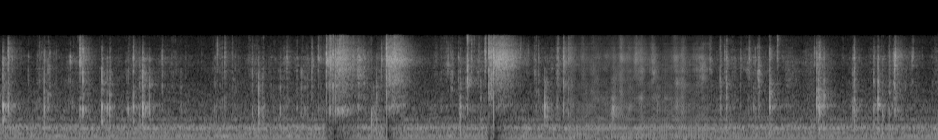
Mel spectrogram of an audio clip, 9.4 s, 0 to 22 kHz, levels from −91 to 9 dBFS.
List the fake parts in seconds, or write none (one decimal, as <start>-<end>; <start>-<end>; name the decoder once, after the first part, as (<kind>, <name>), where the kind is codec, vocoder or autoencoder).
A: 5.7-7.1 (vocoder, Vocos)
